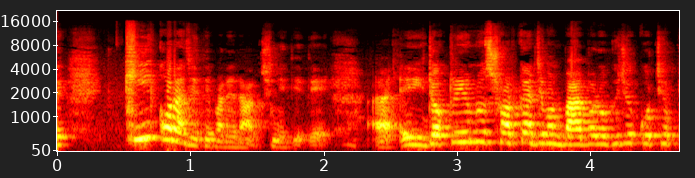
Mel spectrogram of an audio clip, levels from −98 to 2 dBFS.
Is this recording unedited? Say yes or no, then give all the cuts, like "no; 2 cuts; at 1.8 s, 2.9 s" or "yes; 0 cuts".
yes; 0 cuts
